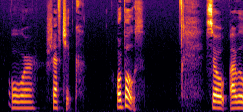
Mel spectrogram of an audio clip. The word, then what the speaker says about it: Ševčík: And in Ševčík, no, it's not Ševčík. If you notice that there are little thingies over S and over C, and they make them into sh and ch in Czech language.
